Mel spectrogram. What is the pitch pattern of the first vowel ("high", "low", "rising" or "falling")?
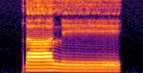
high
